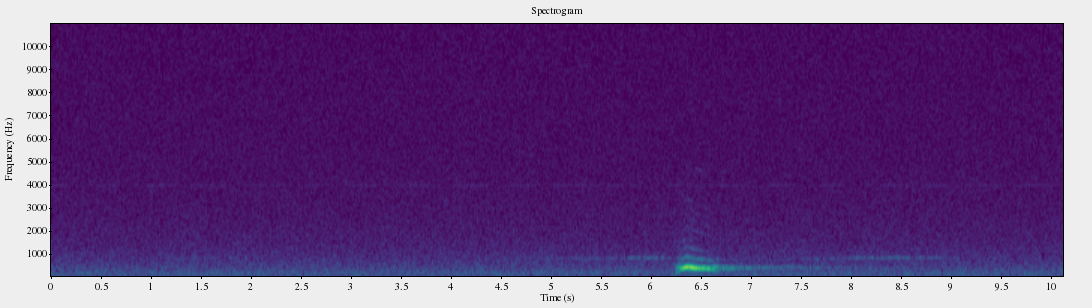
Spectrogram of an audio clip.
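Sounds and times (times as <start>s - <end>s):
quiet background hiss: 0.0s - 10.1s
Ural owl short low hoot: 5.1s - 9.0s.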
